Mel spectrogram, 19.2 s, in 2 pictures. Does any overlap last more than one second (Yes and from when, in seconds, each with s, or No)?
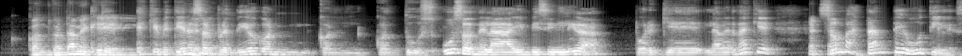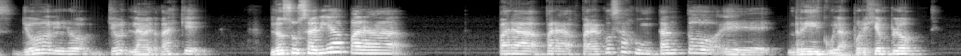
No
